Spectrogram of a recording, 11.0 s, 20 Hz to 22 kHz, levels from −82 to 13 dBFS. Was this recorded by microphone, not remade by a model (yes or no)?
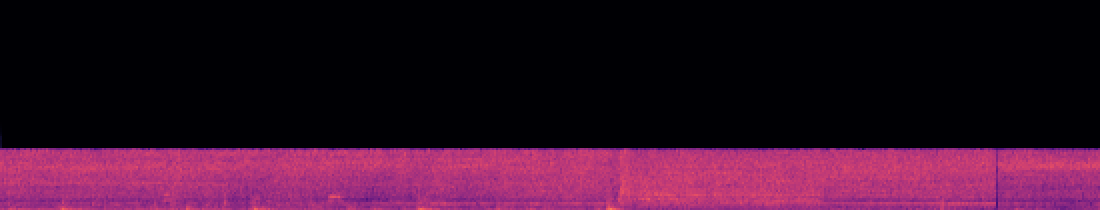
yes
